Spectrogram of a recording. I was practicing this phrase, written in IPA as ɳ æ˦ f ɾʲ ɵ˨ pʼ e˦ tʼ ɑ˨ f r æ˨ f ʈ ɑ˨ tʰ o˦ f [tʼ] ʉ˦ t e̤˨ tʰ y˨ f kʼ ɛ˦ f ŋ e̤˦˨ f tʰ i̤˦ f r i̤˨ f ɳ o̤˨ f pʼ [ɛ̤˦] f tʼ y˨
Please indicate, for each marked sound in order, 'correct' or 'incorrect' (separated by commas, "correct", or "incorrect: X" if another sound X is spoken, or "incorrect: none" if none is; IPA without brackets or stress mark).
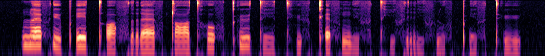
incorrect: kʼ, incorrect: e̤˦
